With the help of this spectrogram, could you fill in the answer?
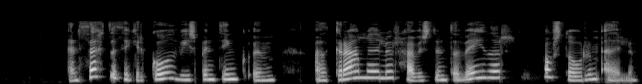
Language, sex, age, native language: Icelandic, female, 30-39, Icelandic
